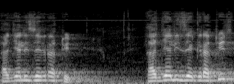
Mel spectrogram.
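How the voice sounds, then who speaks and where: A man talks in a space with audible room echo, and noticeable background noise runs underneath. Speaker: dialysis patient activist. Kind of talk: interview. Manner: animated.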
